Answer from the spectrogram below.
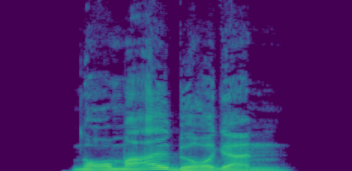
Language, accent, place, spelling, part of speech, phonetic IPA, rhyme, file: German, Germany, Berlin, Normalbürgern, noun, [nɔʁˈmaːlˌbʏʁɡɐn], -aːlbʏʁɡɐn, De-Normalbürgern.ogg
- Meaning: dative plural of Normalbürger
